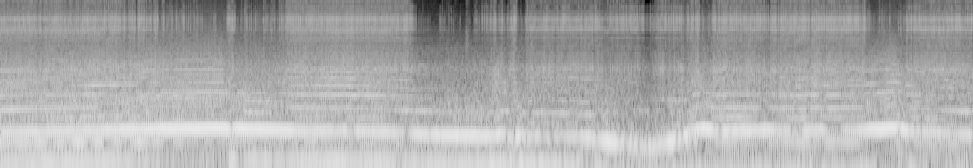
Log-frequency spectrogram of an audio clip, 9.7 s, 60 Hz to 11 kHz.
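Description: Toyota KE25 Corolla's 4A-GE 1.6-litre twin-cam four-cylinder engine, heard from inside the cabin while driven on a race circuit. The engine note holds high, sags from about four seconds in, climbs sharply again about seven seconds in, and drops near the end.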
